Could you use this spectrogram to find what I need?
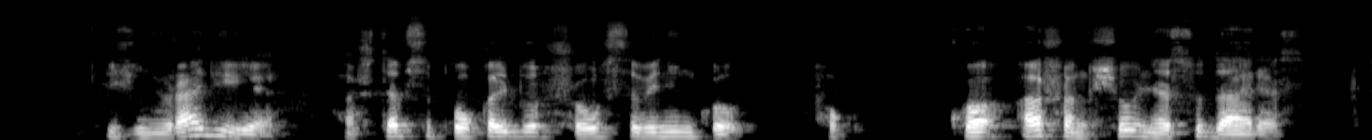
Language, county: Lithuanian, Kaunas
